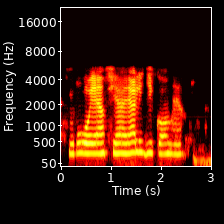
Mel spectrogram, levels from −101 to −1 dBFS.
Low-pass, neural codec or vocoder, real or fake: 5.4 kHz; codec, 16 kHz, 4 kbps, X-Codec, HuBERT features, trained on LibriSpeech; fake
